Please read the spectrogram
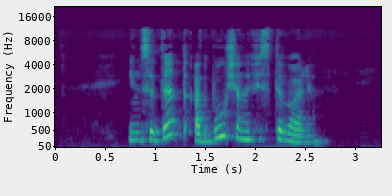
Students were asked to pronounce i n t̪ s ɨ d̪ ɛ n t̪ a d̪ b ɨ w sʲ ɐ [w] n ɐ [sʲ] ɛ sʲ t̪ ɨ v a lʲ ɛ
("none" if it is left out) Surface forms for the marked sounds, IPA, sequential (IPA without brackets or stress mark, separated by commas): none, fʲ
